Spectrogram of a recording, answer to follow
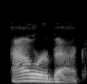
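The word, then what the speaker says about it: Auerbach: Um hour back. Thank you. It's, you know, it is pronounced hourback like you set your clocks an hour back in the fall.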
